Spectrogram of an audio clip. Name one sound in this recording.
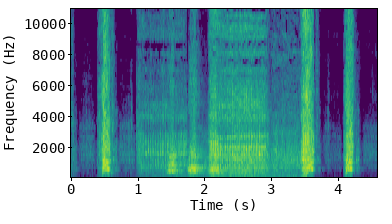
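A bear growls low between barks.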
